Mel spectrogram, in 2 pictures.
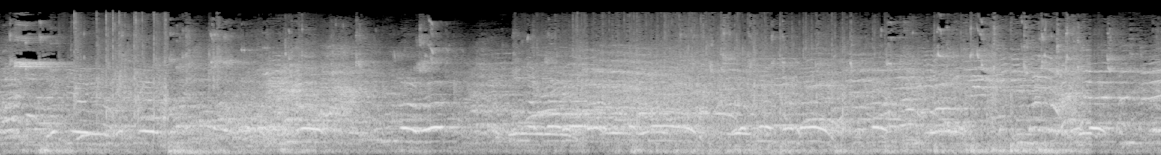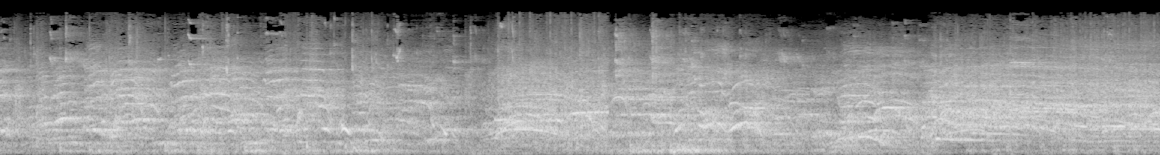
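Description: Live basketball game sound in an echoing school gym: many voices from the crowd and bench shouting over a basketball bouncing on the hardwood floor.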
